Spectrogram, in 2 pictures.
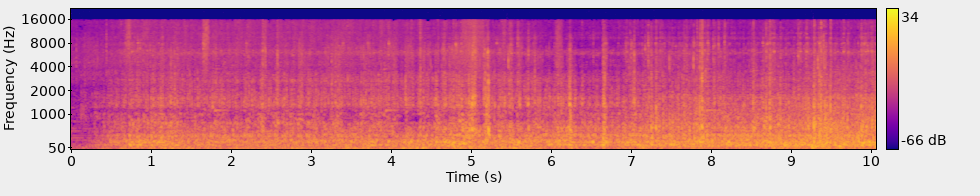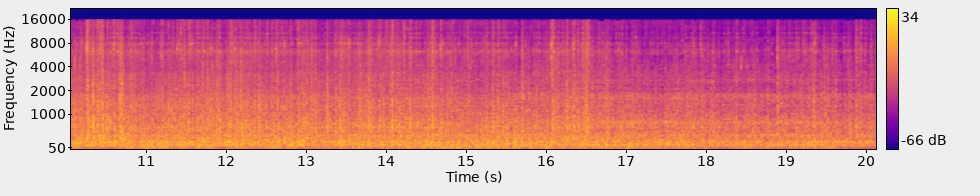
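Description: Loud, steady rumbling running noise of a kart ride, starting suddenly and building gradually over the first ten seconds or so.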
